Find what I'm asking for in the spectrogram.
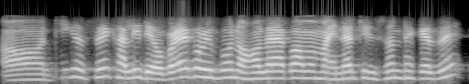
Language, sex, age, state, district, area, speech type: Assamese, female, 30-45, Assam, Sonitpur, urban, conversation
